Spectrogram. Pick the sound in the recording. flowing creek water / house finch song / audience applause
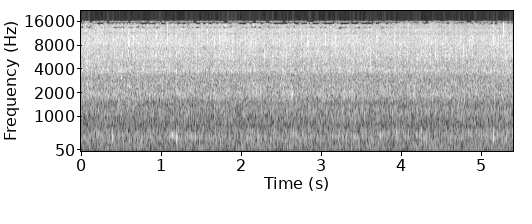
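flowing creek water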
